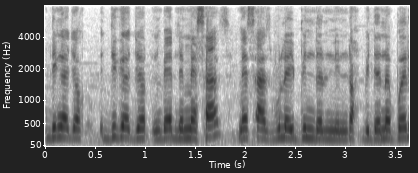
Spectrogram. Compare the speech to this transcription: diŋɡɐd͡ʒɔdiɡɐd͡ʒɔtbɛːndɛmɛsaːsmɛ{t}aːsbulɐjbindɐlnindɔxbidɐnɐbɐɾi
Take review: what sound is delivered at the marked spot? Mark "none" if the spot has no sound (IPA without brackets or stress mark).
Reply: s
